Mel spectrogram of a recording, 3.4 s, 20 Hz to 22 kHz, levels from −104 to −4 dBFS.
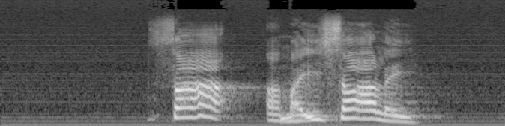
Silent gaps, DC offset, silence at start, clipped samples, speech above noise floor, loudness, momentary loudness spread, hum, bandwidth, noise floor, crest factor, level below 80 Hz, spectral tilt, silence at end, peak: none; under 0.1%; 1 s; under 0.1%; 31 dB; -21 LUFS; 11 LU; none; over 20 kHz; -51 dBFS; 20 dB; -54 dBFS; -3.5 dB/octave; 0.55 s; -4 dBFS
